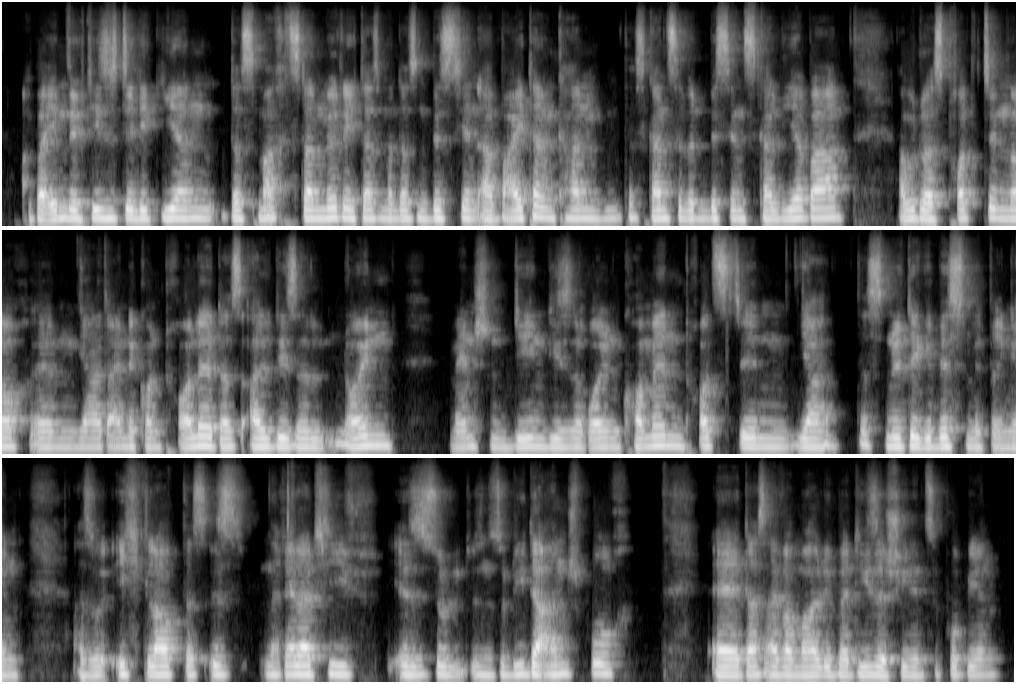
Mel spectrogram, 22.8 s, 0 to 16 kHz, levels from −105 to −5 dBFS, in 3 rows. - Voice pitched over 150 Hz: No, medium, 140 Hz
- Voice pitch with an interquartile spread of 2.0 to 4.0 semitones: No, narrow, 1.5 semitones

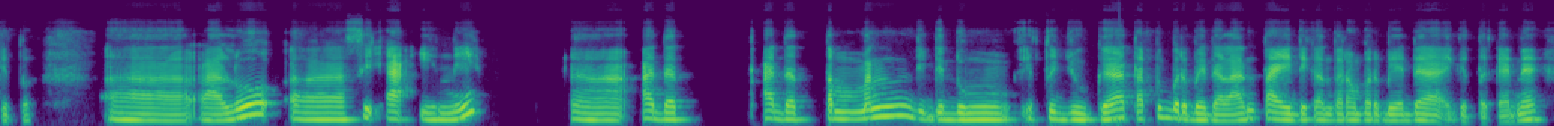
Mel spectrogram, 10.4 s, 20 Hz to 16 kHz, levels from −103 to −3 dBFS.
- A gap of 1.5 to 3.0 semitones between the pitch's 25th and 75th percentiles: Yes, narrow, 2.5 semitones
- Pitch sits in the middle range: Yes, medium, 160 Hz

